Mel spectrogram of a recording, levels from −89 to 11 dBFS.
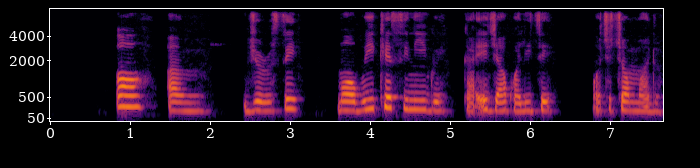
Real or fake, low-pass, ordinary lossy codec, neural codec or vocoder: real; 7.2 kHz; none; none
